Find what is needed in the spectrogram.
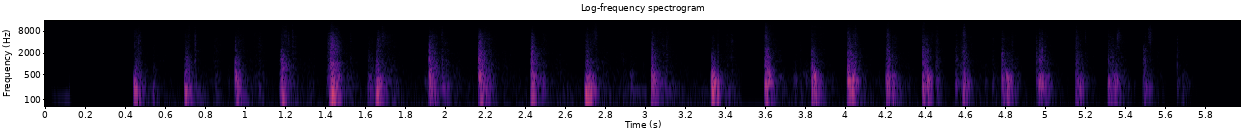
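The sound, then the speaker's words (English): Quick running footsteps patter in a steady, rapid rhythm, about two dozen sharp thuds over several seconds, with no voices, as a catgirl takes off running. “I realize my mistake when the Catgirl takes off running.”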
